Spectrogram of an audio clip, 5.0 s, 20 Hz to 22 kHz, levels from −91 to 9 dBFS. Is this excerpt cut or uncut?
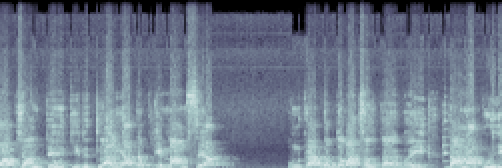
uncut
